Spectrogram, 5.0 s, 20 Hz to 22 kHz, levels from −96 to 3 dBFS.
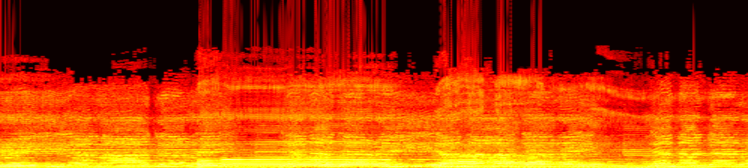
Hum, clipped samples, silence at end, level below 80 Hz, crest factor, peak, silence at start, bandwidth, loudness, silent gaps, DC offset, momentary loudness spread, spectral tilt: none; 0.4%; 0 s; -46 dBFS; 10 dB; 0 dBFS; 0 s; 15.5 kHz; -10 LUFS; none; under 0.1%; 4 LU; -4.5 dB/octave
